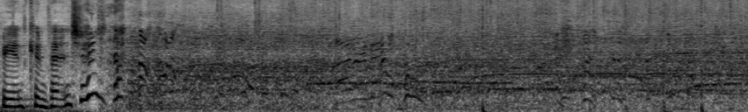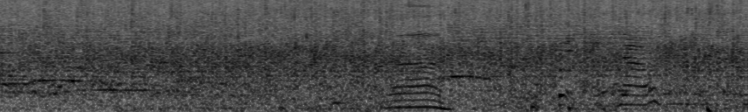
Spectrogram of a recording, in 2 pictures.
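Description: A studio audience cheers and applauds loudly.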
